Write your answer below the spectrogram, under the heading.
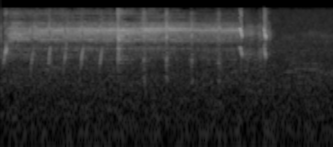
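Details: A male Cape Weaver holds one thin, high, sizzling whine for nearly two seconds, with faint ticks and two sharp clicks at the end, as part of his long, wound-up song.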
